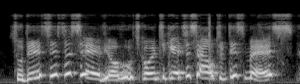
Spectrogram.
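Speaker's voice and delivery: high, loud put-on Canadian voice; attempted Canadian accent. Reading a character line in a mock Canadian accent. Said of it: "Was that Welsh?".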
